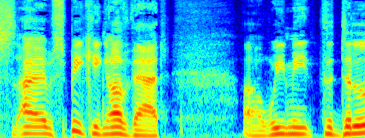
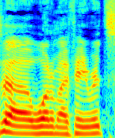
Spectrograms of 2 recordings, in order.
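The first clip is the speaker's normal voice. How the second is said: normal talking voice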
